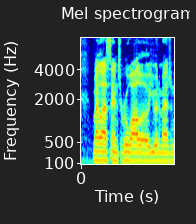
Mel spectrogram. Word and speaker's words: Ruvlo: Lowe even it's like and people pronounce the name wrong all the time because like my last name's rawalo you would imagine it's ruvlo right and like someone is what I still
